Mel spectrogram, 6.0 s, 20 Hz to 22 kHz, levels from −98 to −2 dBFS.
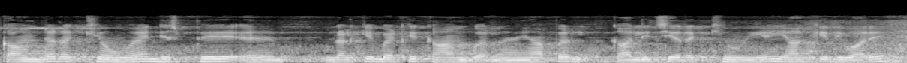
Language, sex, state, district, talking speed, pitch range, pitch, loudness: Hindi, male, Chhattisgarh, Bilaspur, 230 wpm, 120-140 Hz, 125 Hz, -14 LUFS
